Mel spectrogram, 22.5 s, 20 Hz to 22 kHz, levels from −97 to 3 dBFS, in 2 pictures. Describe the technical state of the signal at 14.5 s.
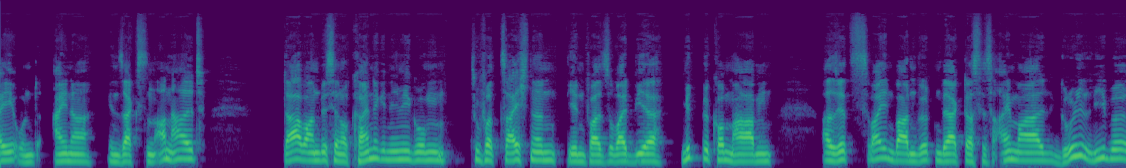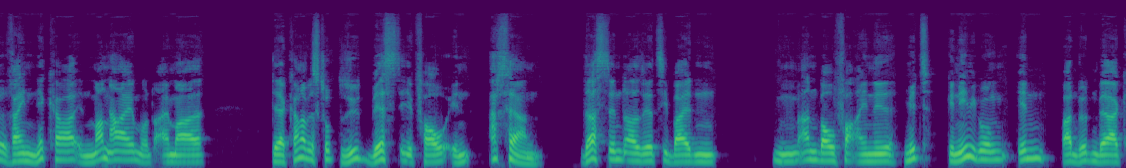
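At 14.5 s the signal is intact, with no dropout, distortion, glitch or other fault to be heard at that point.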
